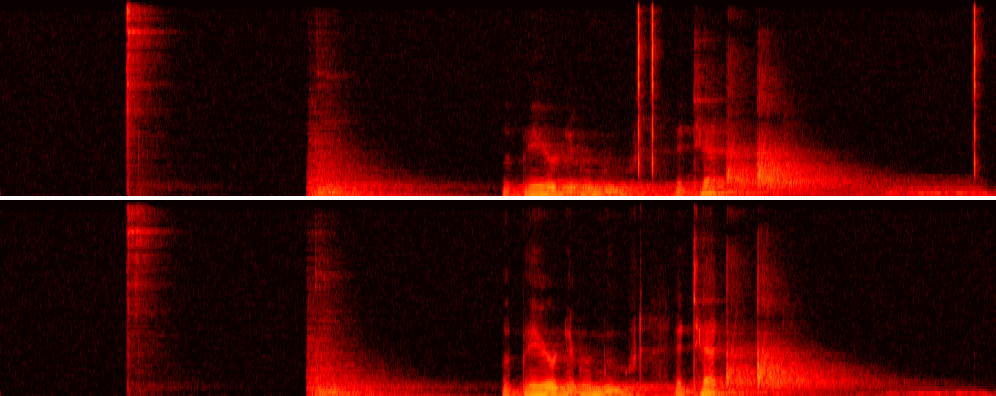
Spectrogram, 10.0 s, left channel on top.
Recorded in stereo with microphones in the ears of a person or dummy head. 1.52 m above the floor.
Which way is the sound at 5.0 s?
50° right (ahead or behind).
